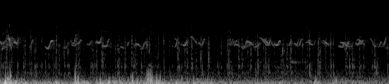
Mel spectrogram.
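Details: Chirping chicks of domestic chicken with a hen: a continuous stream of high, piercing peeps, each a quick rising-falling whistle, overlapping from several birds, with low thumps and handling noise beneath.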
